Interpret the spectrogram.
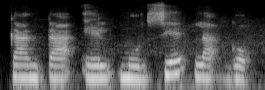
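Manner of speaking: canta el murciélago drawn out, with canta and el merged; deliberate verse-counting read; slow syllable count. Shown as a demonstration. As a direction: count it out slowly. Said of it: "pero hay sinalefa".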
